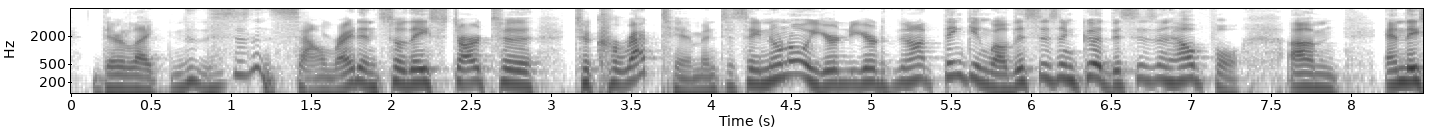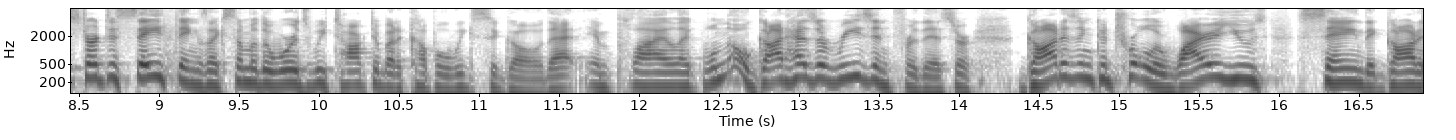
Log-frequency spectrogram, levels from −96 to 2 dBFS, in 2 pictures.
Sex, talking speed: male, 260 wpm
